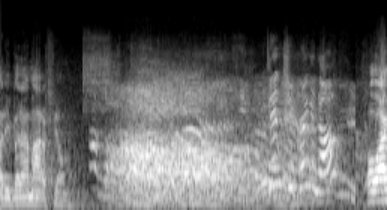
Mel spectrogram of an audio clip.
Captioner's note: all groaning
